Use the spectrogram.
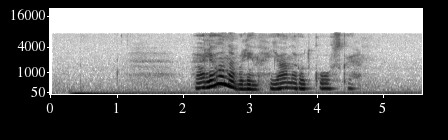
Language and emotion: Russian, sad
